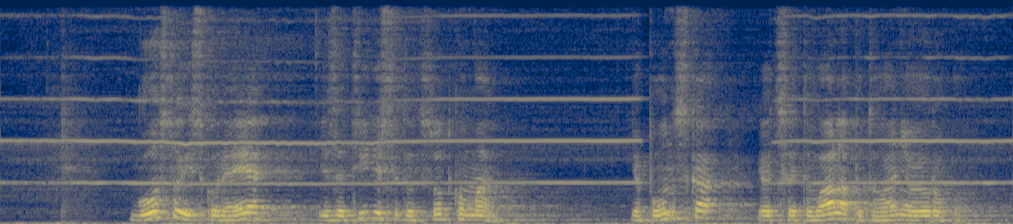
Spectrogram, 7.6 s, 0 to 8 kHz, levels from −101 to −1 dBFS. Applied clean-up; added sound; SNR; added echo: none; Bowed string instrument; 17 dB; reverberation time 1.5 s.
